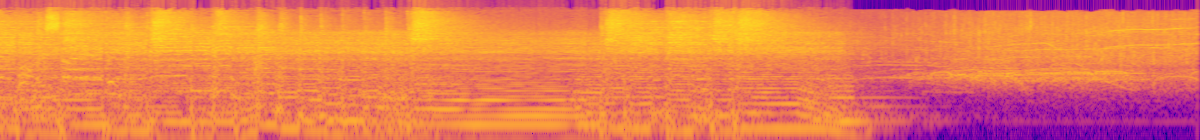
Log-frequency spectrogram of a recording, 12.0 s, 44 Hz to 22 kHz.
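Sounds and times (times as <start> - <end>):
heavy rock band playing: 0.0 - 9.0
guitar amplifier feedback: 1.3 - 8.9.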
